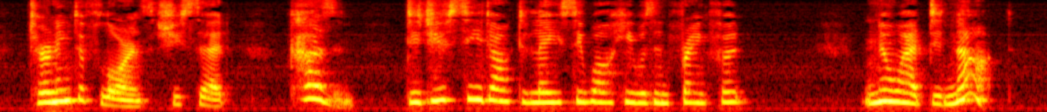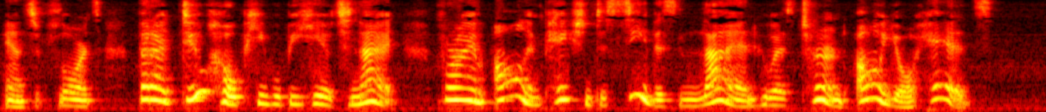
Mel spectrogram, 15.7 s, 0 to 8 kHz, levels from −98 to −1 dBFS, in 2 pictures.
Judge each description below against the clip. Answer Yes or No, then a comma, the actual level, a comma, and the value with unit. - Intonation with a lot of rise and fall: Yes, wide, 6.2 semitones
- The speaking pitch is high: Yes, very high, 275 Hz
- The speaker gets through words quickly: No, average, 175 wpm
